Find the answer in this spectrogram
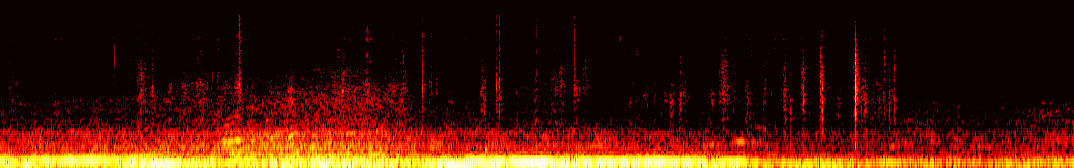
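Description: Low engine rumble of a motor vehicle, swelling through the middle and fading over the last couple of seconds, with a few faint clicks near the end.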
